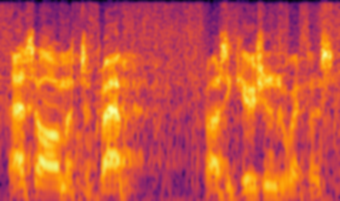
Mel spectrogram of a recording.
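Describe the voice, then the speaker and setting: An actor playing an earnest, probing defense attorney, formal and insistent in old-time radio courtroom style. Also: male voice, mid-range voice, expressive, fairly quick, fairly bright tone, close to an everyday voice. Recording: noisy old radio recording.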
